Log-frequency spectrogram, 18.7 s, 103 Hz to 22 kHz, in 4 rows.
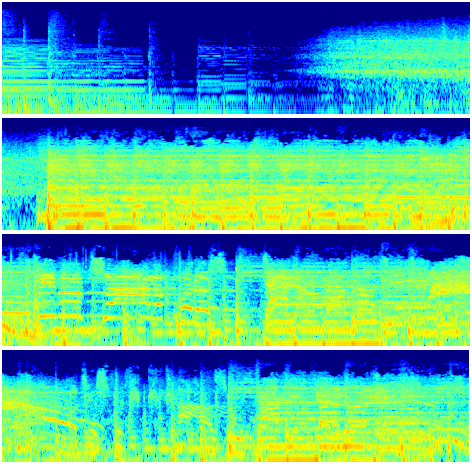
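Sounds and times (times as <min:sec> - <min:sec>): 
live rock music: 0:00.0 - 0:02.8, 0:04.9 - 0:18.7
person yelling and screaming over a rock band: 0:13.4 - 0:14.8.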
